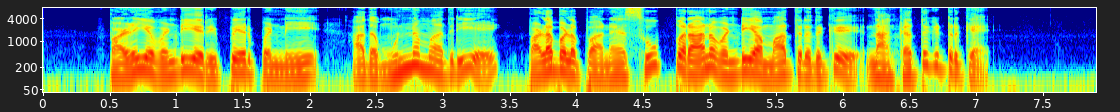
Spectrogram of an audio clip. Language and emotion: Tamil, happy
